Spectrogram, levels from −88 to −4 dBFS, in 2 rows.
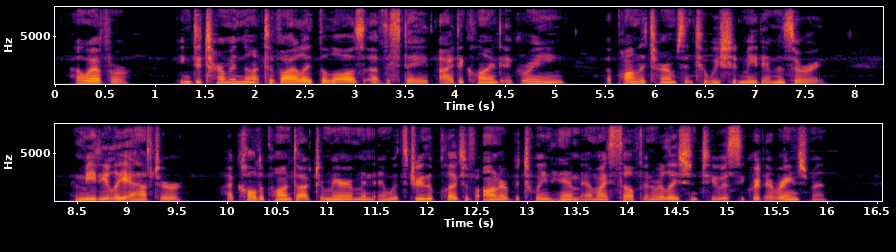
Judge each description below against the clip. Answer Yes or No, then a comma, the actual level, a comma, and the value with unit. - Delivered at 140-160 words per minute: No, average, 175 wpm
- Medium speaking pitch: Yes, medium, 155 Hz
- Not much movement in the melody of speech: Yes, narrow, 1.6 semitones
